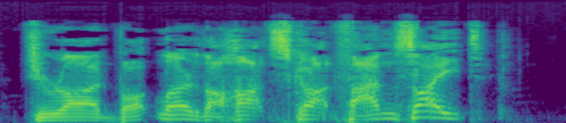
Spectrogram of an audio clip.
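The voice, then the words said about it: Bad put-on Scottish accent. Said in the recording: “That was the worst Scottish accent I've ever done in my life.”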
